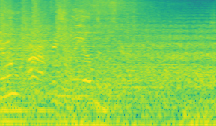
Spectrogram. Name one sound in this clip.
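Game sound effects zap and clash during a fight.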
